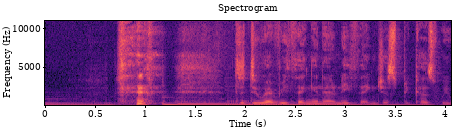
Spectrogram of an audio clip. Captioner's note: laughing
